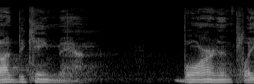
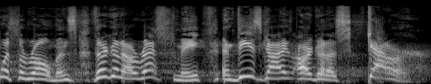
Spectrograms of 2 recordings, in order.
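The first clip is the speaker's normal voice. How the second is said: high, loud, pleading anguish; Jesus in Gethsemane crying to the Father in anguish; anguished Jesus praying; 13 semitones higher, 9 dB louder than usual. Acted. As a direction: pour out distress to the Father. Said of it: "Can you imagine?".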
